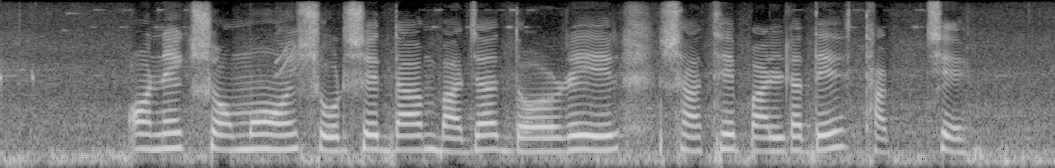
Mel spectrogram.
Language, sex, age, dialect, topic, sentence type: Bengali, female, 18-24, Western, agriculture, statement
